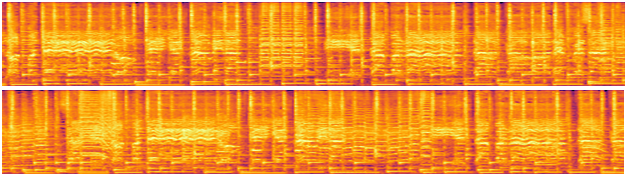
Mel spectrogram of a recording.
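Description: Salsa music from a full band, with a bass playing a repeating pattern of short low notes under hand percussion, piano and a horn section.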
